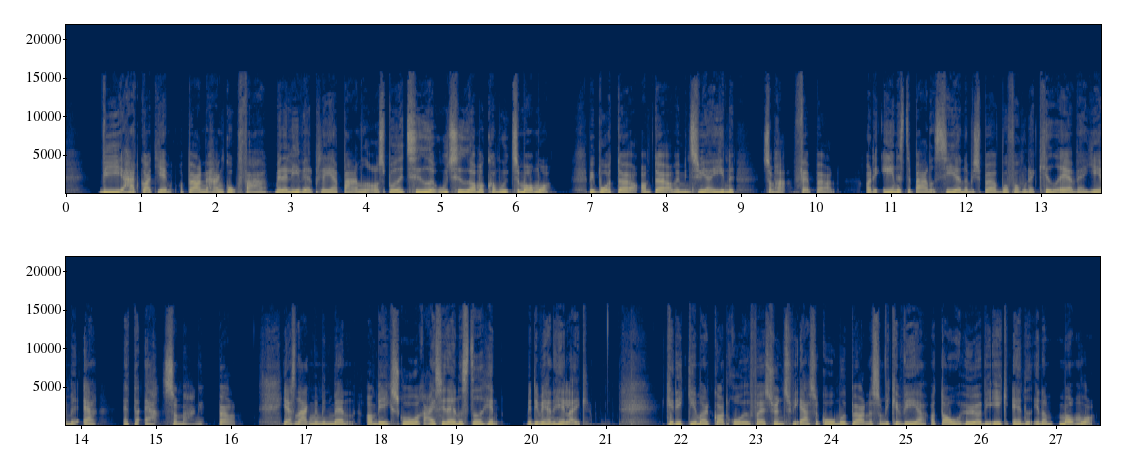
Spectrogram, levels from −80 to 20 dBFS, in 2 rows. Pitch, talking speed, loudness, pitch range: 195 Hz, 245 wpm, -19 LUFS, 165-230 Hz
